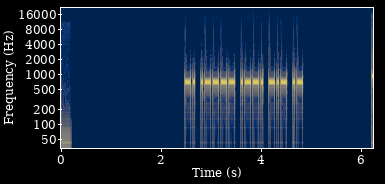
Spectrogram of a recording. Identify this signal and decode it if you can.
Morse code, heard as a keyed tone, about 28 wpm, 700 Hz. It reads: N1PKA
